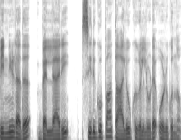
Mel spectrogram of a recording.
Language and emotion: Malayalam, neutral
